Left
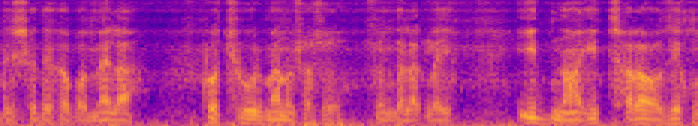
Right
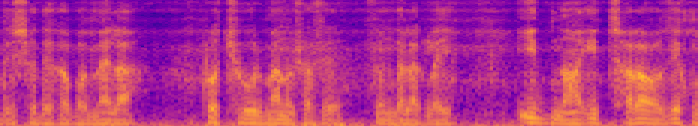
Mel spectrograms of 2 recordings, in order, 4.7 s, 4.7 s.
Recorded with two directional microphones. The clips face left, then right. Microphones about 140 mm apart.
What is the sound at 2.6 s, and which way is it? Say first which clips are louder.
Speech: even; 30° left (ahead or behind).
